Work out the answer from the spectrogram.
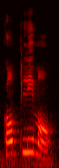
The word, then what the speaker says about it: compliment: Merci pour votre compliment. Merci pour votre compliment. شكرا merci لهذا pour votre. الإطراء هو compliment. ولاحظوا على أن compliment تنتهي بالت ولا تنطق.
